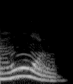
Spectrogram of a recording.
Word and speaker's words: Moore: George Moore Cómo profesora se escribe more pero se dice mur sabes que esa doble o se lee como una u bien entonces la ética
